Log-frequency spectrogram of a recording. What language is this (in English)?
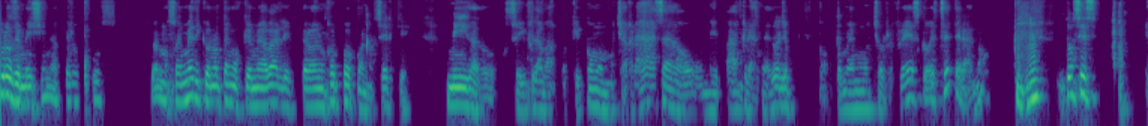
Spanish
